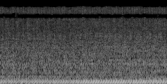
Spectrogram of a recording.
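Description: Steady low, even idle with a smooth pulse and no knocks, misses or hunting; the engine sounds healthy.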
